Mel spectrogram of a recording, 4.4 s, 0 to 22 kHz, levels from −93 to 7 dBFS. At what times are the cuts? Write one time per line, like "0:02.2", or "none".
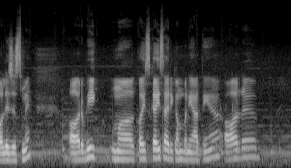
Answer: none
